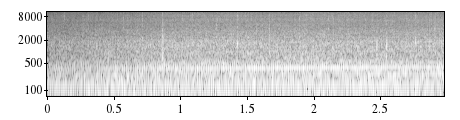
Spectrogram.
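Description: A TVS Rider 125 motorcycle accelerating hard in fourth gear on a road, with a loud, steady engine drone, layered exhaust tones and wind rush throughout, no voices.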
